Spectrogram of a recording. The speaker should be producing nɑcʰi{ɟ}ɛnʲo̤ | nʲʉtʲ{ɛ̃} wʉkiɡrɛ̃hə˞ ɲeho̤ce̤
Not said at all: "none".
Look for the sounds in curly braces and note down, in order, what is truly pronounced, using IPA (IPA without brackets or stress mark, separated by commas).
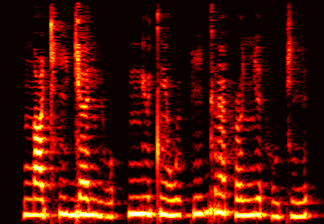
ɟ, ẽ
